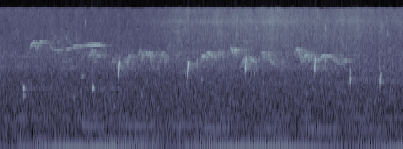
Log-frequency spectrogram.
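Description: Small birds chirping over steady rain, a busy run of short chirps and warbling calls, with a steady low rumble underneath.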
